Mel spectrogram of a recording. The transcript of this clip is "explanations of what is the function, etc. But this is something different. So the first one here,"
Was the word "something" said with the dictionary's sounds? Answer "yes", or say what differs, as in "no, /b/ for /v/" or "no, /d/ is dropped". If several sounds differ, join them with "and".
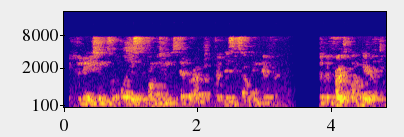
yes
